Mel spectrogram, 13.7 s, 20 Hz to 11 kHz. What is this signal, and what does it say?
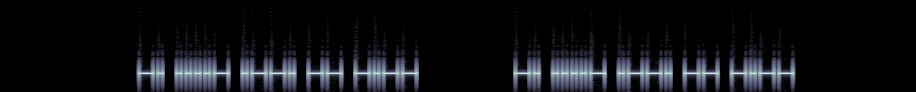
Morse code, heard as a keyed tone, about 17 wpm, 700 Hz. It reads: N4PMY N4PMY
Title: USA Call Signs - 5 Characters - Repeated 2x - 17wpm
